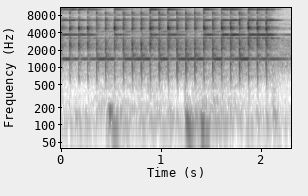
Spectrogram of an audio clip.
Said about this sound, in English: I think that's my buzzer, so I've stopped talking.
